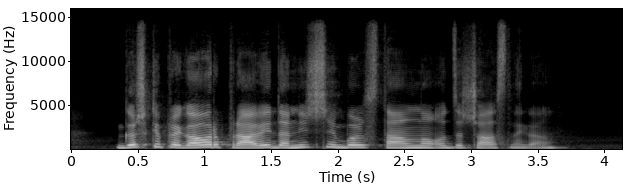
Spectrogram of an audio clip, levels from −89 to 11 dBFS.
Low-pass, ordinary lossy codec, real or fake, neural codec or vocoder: 14.4 kHz; none; fake; autoencoder, 48 kHz, 32 numbers a frame, DAC-VAE, trained on Japanese speech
